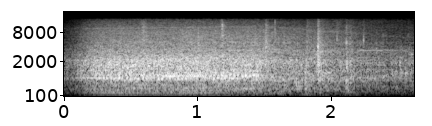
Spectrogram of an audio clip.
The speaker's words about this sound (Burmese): အဲ့ဒီအောက်မှာပဲကားတွေအများကြီးပဲ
